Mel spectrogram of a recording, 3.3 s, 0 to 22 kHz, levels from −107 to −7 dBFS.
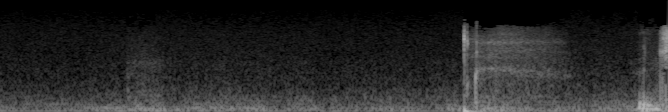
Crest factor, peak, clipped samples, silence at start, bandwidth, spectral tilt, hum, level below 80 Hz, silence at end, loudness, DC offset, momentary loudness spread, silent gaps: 30 dB; -20 dBFS; under 0.1%; 0 s; 14.5 kHz; -3.5 dB/octave; none; -58 dBFS; 0 s; -52 LUFS; under 0.1%; 19 LU; none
